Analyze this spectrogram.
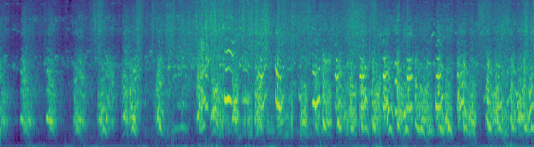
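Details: Dogs holding a large wild boar at bay in Ribagorza, Huesca, Spain; loud, frantic barking and yelping from several dogs in quick succession, some higher whining yelps mixed in.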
